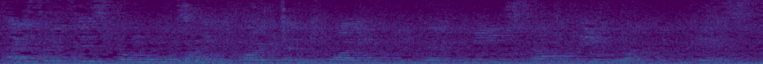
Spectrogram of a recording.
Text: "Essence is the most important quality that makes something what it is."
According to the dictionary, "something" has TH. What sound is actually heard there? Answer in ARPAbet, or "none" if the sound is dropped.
T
